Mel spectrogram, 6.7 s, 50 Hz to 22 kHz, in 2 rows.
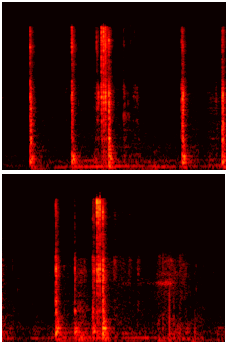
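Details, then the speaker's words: Consul 1511 portable typewriter after bending the platen detent roller back into place: crisp separate clicks, about a dozen in seven seconds, one per line as platen turns; line-spacing ratchet now works normally. "now when we pull the carriage return lever it makes that wonderful clicking sound and we can divide each turn of the platin by the width of one line"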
